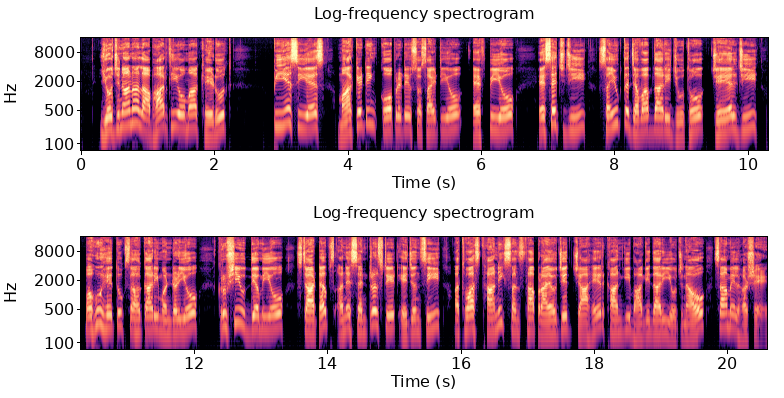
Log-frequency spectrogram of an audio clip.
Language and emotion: Gujarati, neutral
